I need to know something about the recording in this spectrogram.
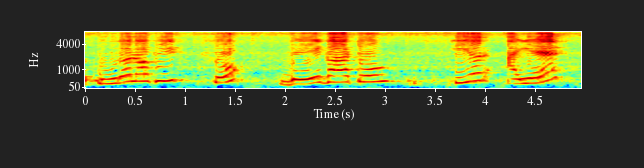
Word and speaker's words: gâteaux: Gâteau, des gâteaux, only pronunciation of the article are changed, okay. Otherwise pronunciation of the noun remains same.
